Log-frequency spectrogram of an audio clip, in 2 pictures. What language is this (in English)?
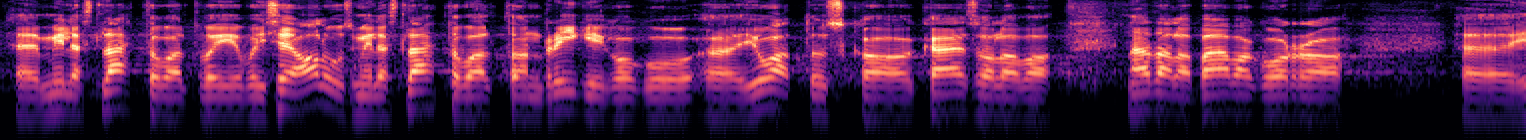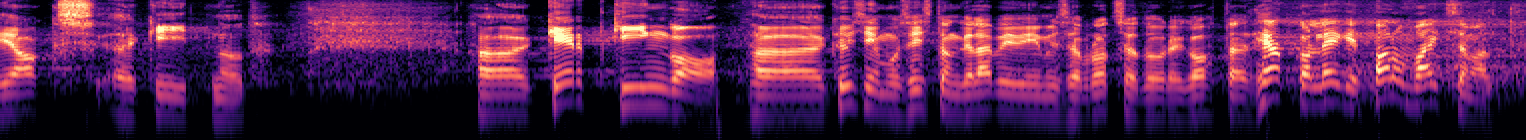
Estonian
